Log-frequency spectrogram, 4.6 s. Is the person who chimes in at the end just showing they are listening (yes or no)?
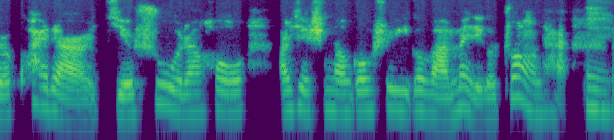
yes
